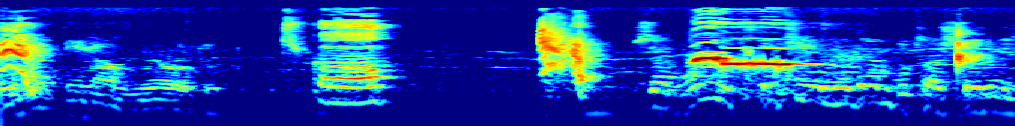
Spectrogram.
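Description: African grey parrot giving short speech-like phrases, a harmonic voiced sound, then a clear whistle sliding down slightly, with brief sharp clicks between.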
